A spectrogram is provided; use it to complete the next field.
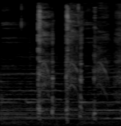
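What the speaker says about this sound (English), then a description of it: "As you spoke, a sudden fit of coughing seized him" A character coughs in a sudden fit in the horror game Hydrangea, four or five harsh, rasping coughs in quick succession over a quiet, sustained tonal music bed, close and fairly soft overall.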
